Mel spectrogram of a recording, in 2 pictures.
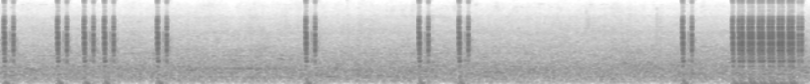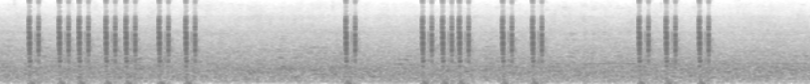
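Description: Short electronic menu blips tick as a selection moves through a list.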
